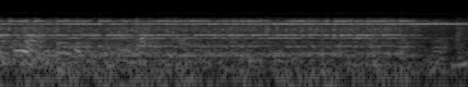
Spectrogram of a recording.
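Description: Desk telephone bell ringing: one long, steady ring that stops near the end, leaving a short ringing tail.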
